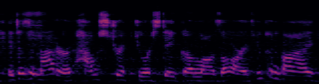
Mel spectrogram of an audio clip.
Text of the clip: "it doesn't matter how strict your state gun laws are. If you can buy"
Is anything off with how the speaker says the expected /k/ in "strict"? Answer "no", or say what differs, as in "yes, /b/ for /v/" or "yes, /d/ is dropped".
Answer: no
